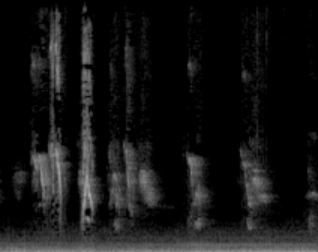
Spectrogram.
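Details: House sparrows feeding at a feeder in South Africa; quick, squeaky chirps tumble irregularly, two louder ones early, then softer chattering notes, against a faint low hum.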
